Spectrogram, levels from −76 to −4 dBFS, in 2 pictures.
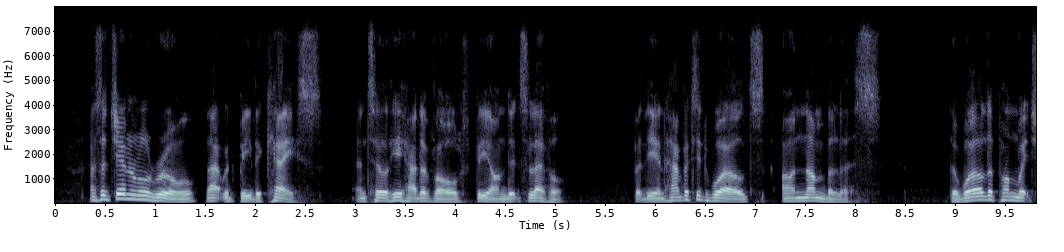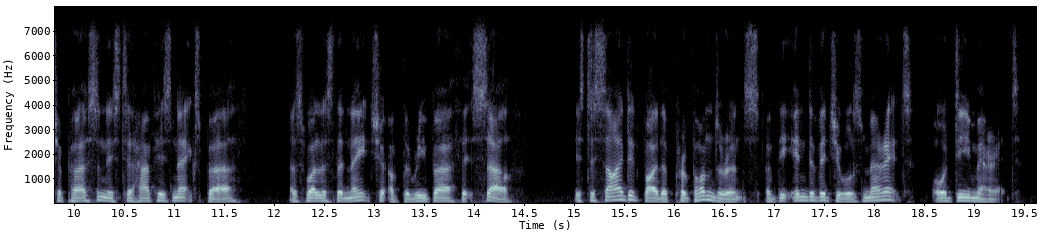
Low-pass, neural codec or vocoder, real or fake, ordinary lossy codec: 7.2 kHz; codec, 16 kHz, 16 kbps, FunCodec, trained on LibriTTS, 50 frames a second; fake; Opus, 24 kbps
